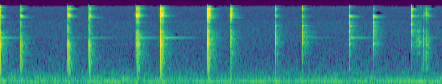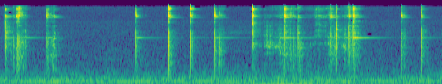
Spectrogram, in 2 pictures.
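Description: A large stainless steel slotted serving spoon, with a thin solid metal bowl and cut-out slots, is held up and tapped repeatedly with the handle of another metal utensil. Each tap gives a short, bright metallic clink with a high ringing tone that dies away quickly, in an uneven rhythm over a quiet, steady low hum.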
